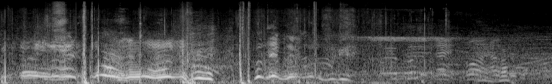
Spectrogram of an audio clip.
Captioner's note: grunts and bodies colliding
